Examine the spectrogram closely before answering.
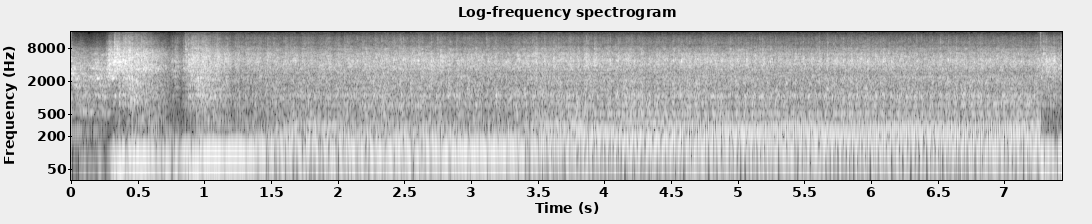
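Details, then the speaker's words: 1967 Pontiac Firebird V8 after decades sitting, timing reset near 12°, new plugs and plug wires: firm, even idle with no stumbles or misses, misfire gone; distributor cap likely earlier problem. "what do you think I don't hear the mying no more no it's running good running real good"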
